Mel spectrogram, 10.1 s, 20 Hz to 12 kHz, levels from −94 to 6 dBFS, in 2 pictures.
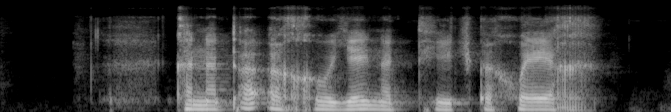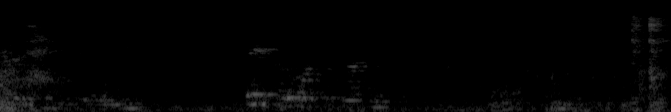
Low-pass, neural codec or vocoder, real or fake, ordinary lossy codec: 7.2 kHz; none; real; Opus, 24 kbps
